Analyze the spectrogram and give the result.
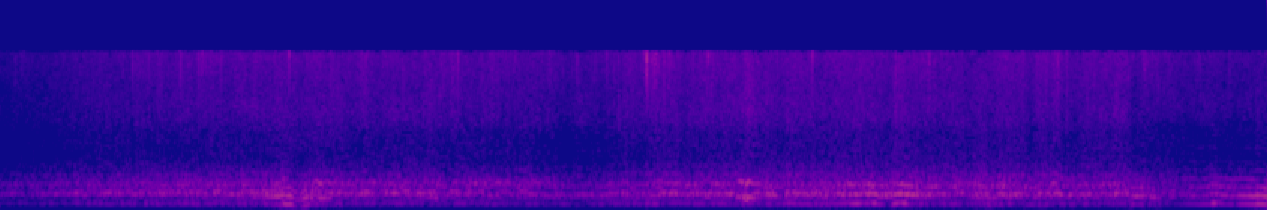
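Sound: bees buzzing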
